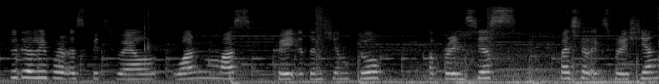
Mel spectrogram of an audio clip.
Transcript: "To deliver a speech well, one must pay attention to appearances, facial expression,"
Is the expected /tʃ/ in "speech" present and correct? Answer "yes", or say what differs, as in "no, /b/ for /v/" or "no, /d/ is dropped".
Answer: no, /s/ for /tʃ/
